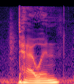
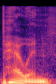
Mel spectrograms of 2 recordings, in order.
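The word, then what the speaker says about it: Perrin: Brigade you have to say it like that powwin oh yes abno powen is how you say his name uh parents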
